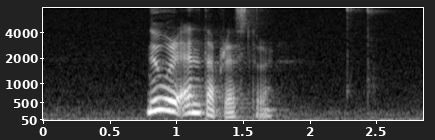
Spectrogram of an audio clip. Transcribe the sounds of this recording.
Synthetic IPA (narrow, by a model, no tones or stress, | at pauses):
nʉːæɹɛnt̪apʰɾɛst̪ʰœ̰ɹ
